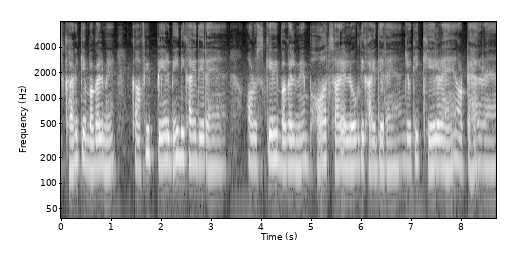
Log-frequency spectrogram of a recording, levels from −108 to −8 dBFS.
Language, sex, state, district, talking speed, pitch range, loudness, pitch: Hindi, male, Uttar Pradesh, Varanasi, 220 wpm, 160-180 Hz, -19 LUFS, 165 Hz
